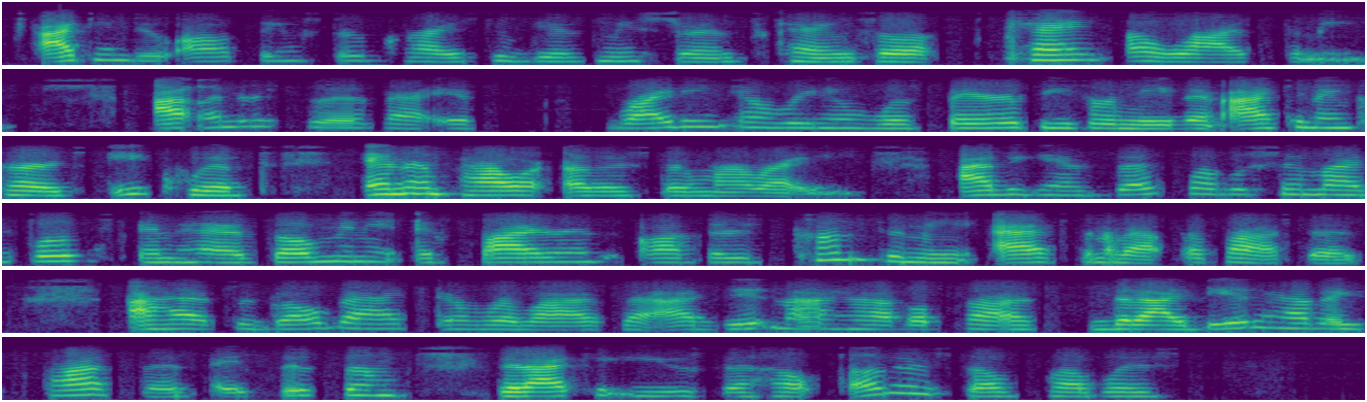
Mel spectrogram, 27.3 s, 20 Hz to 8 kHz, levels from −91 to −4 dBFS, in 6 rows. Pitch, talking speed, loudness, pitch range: 205 Hz, 190 wpm, -24 LUFS, 195-235 Hz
